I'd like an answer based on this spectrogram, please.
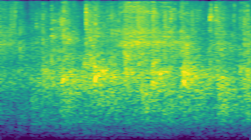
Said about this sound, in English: Yeah, some of y'all are clapping, so give them, yeah.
